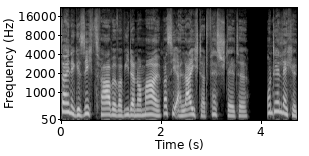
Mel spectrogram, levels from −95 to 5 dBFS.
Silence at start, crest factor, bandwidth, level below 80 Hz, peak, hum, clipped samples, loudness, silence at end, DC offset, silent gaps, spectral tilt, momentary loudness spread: 0 s; 16 dB; over 20 kHz; -72 dBFS; -6 dBFS; none; under 0.1%; -22 LUFS; 0 s; under 0.1%; 3.83-4.10 s; -3.5 dB/octave; 9 LU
